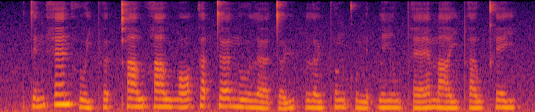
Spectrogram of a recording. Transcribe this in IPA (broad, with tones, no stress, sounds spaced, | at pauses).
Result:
t̪ ɪ˨˥ ŋ h ɛː˥ n h uː˨˩ j pʰ ɵ˨˥ t̚ pʰ aː˧ w h aː˧ w ŋ ɔː˨˥ k ɐ˧ t̚ t̪ œː˥ n̪ uː˧ l œː˨ t̪ ɵ˨˥ ɥ | l ɵ˨˩ ɥ pʰ ʊ˨˧ ŋ kʷʰ ɪ˨˩ ŋ ɪ˨ k̚ l iː˨˧ w pʰ ɛː˨˥ m aː˨˧ j pʰ ɐ˨˧ w kʰ e˧ j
